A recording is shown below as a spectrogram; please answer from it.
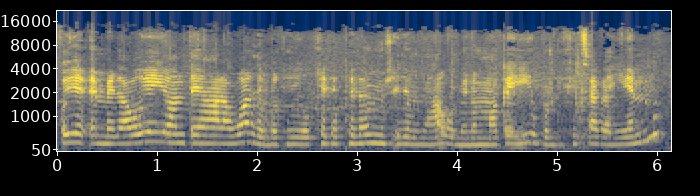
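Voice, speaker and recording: A young family vlogger talks quickly in a fairly high, steady voice, wandering from topic to topic as she describes her chores to the camera. She's in a small kitchen at home. The recording is rough, with a little hiss or hum.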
